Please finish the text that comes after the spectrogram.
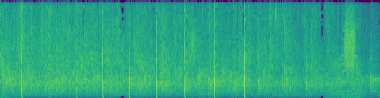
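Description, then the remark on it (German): Applause for the young generation who take part comes through as a string of about nine crisp, separate claps at a steady rhythm, with a faint murmur underneath, then the clapping stops and only a soft background remains. “Also echt, ich glaube, es ist immer wieder einen dicken Applaus wert für die junge Generation, die sich da einbringt.”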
